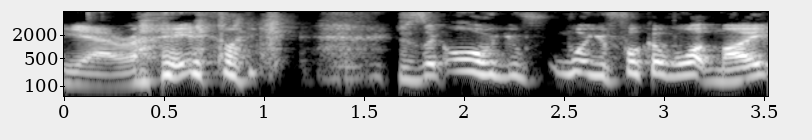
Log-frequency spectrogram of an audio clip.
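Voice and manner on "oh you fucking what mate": thick Cockney accent, much higher. Imagining a fight with a man named Humphrey or Rodolph, in a thick cockney accent. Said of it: "the fucking most cockney accents".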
